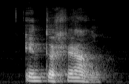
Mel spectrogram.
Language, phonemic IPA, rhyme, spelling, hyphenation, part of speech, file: Dutch, /ˌɪn.təˈɣraːl/, -aːl, integraal, in‧te‧graal, noun / adjective, Nl-integraal.ogg
- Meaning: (noun) 1. integral 2. a bond with a guaranteed real interest of 2.5%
